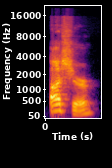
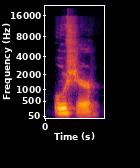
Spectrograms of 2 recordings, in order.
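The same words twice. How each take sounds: First: Said in the usual way. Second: "Usher" opened with an oo sound; alternate pronunciation. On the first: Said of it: "or as some people still say". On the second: Shown as a demonstration. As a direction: say "Usher" as OO-sher. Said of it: "as some people still say".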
